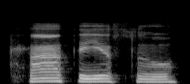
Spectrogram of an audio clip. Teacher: ujung lidah bertemu gigi atas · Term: huruf s yang pertama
